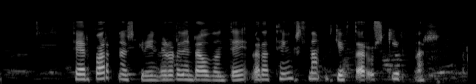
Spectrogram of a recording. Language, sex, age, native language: Icelandic, female, 30-39, Icelandic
